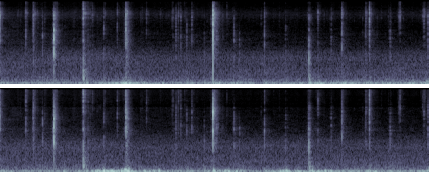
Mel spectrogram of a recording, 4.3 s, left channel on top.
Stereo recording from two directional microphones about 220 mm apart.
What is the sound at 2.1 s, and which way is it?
Scissors, 25° right (ahead or behind).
